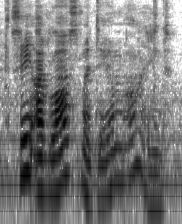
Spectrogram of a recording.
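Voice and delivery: usual speaking voice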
